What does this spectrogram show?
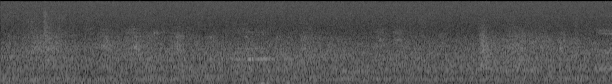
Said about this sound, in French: J'entends un avion.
